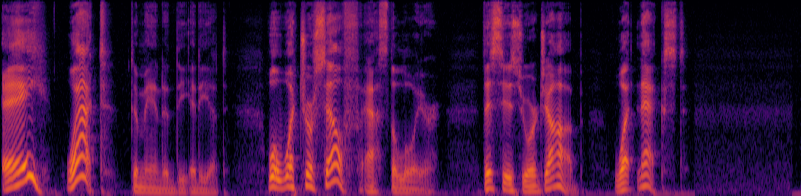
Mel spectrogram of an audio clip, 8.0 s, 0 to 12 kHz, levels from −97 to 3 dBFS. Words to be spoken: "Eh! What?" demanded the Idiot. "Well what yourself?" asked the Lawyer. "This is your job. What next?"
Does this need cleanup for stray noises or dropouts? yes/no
no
